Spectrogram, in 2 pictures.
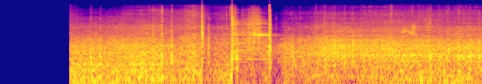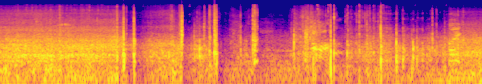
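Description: Skateboard wheels rolling on the concrete of an outdoor skatepark, starting about a second in, with several sharp clacks of the board striking the ground, mostly in the second half.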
